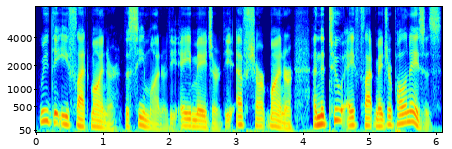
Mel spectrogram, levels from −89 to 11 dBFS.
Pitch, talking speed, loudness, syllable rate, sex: 120 Hz, 215 wpm, -19 LUFS, 5.4 syllables/s, male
